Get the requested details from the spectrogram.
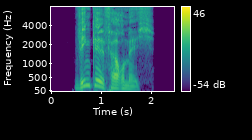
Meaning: angular
- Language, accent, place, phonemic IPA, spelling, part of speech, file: German, Germany, Berlin, /ˈvɪŋkl̩ˌfœʁmɪç/, winkelförmig, adjective, De-winkelförmig.ogg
